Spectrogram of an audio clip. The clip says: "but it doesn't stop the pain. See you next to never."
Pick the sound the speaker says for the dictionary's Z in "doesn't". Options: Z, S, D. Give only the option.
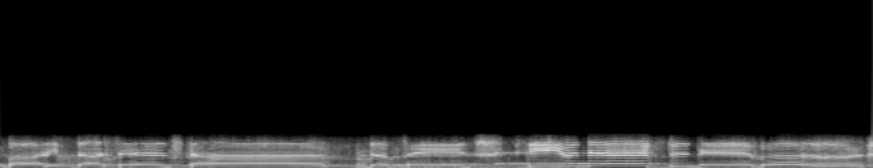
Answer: S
